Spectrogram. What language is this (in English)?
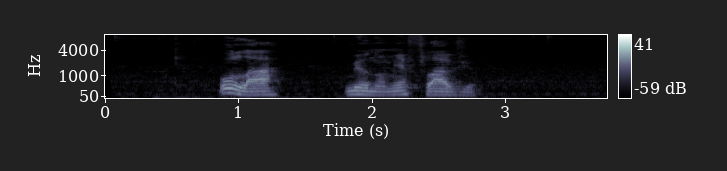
Portuguese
